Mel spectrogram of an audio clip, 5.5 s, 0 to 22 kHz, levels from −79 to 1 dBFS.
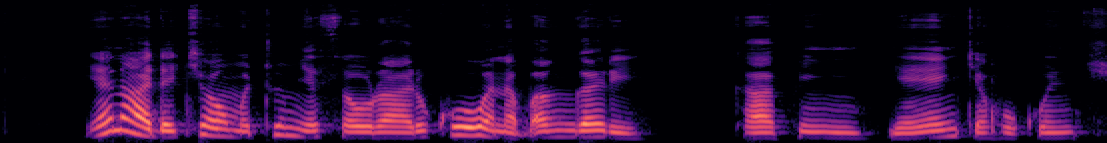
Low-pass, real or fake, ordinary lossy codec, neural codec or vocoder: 19.8 kHz; real; MP3, 96 kbps; none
